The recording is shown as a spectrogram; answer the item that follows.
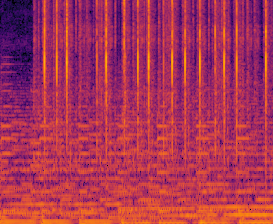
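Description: Typewriter keys clacking in a quick run, a few strikes a second, starting about half a second in. Background music with a pulsing bass plays underneath.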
